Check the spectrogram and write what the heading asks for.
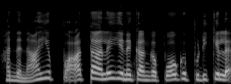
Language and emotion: Tamil, disgusted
